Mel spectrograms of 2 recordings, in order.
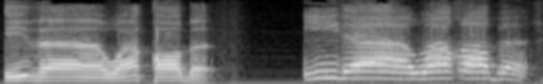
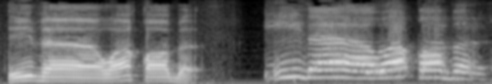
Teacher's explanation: there's a sukoon on the ba, you bounce it slightly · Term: qalqala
